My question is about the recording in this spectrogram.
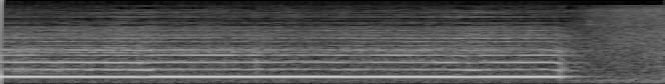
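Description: A conch shell trumpet (tabura) blown in one long, steady, unwavering note that stops about three and a half seconds in.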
